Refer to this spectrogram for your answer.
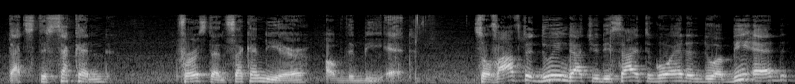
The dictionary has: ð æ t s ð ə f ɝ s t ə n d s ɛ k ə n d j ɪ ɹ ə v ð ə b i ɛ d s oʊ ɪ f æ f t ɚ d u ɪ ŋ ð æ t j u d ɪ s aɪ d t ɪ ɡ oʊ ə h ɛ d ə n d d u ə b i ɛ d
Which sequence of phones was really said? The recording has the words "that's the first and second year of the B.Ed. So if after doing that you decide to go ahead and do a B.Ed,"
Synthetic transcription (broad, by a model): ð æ t s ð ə f ɝ s t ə n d s ɛ k ə n d j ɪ ɹ ə v ð ə b i ɛ d s oʊ ɪ f æ f t ɚ d u ɪ ŋ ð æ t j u d ɪ s aɪ d t ɪ ɡ oʊ ə h ɛ d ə n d d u ə b i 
